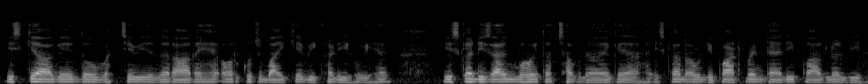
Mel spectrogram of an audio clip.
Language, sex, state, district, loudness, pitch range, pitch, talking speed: Hindi, male, Uttar Pradesh, Jyotiba Phule Nagar, -33 LUFS, 105-115 Hz, 110 Hz, 205 wpm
